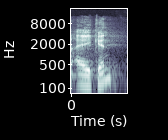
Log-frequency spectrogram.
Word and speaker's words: Achan: Now, his name is spelled A-C-H-A-N. It's not like the town Achan, but it's Achan.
